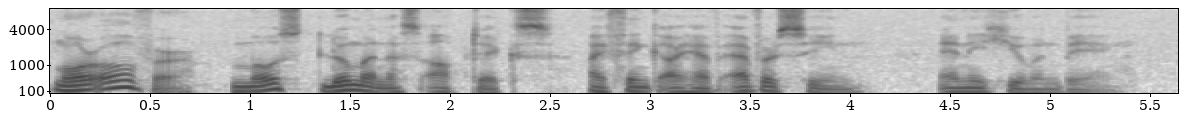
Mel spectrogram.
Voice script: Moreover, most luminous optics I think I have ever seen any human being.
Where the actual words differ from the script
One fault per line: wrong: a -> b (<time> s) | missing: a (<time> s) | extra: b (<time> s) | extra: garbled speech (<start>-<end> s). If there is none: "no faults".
no faults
